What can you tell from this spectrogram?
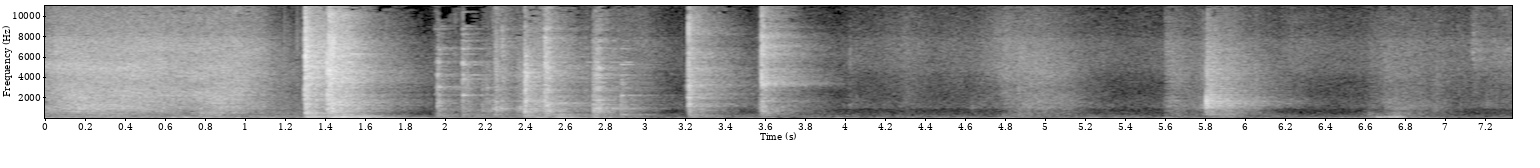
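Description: Knocks and clicks of household fittings being handled. A rolling rumble gives way to a loud thud about a second and a half in, followed by a quick run of lighter knocks and two more spaced knocks near the end.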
